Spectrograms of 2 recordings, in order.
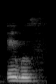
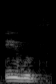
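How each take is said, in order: Both takes have the same delivery.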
